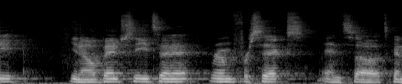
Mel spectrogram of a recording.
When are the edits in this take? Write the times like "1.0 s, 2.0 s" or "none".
none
